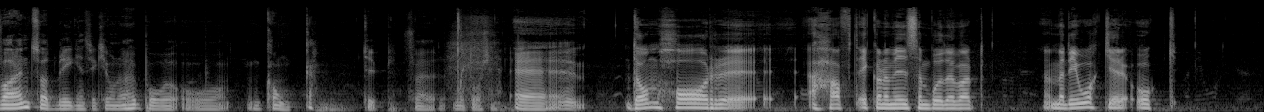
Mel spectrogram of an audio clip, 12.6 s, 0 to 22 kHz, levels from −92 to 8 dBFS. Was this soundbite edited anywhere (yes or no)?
no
